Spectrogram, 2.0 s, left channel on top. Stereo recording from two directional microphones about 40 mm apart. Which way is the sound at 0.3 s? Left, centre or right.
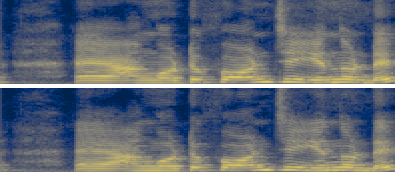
Right.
